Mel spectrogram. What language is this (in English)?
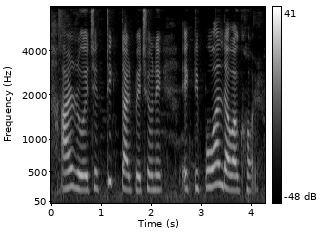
Bangla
